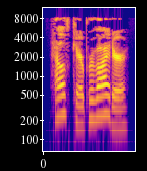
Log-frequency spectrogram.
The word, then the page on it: health care provider: British English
